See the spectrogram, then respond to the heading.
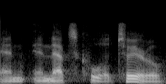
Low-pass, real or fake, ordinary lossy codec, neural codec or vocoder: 7.2 kHz; fake; Opus, 16 kbps; codec, 16 kHz, 0.5 kbps, FunCodec, trained on Chinese and English, 25 frames a second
